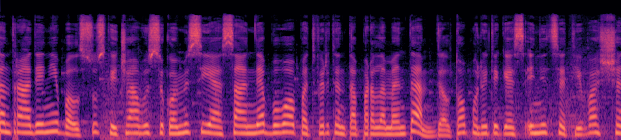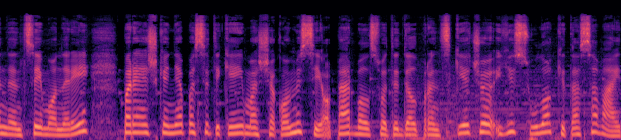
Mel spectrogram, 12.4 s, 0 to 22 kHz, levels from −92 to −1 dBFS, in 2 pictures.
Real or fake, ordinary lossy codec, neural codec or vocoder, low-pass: real; MP3, 96 kbps; none; 14.4 kHz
